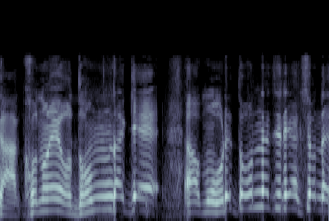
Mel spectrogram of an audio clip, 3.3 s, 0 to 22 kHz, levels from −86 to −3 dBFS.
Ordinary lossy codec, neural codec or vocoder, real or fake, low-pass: none; none; real; none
